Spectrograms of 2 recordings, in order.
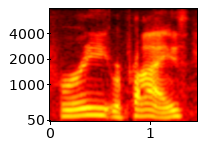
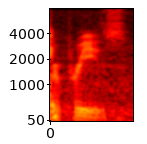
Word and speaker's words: reprise: And a reprise would be a returning to act. Yes, but it's pronounced reprise. Reprise. Like when you have Stoudman, how does what you said? It's reprise.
